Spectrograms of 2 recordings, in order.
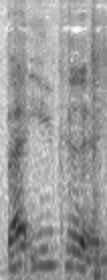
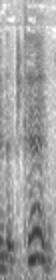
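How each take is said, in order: First: Dry repeat. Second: Playful high lilting rise on could; teasing aside. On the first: Repeating the tease to viewers, dry and knowing. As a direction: say it again deadpan, just between us. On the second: Teasing the viewers about finishing early, lilting and playful. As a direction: tease the viewers that they could stop here. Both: Real, not acted.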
